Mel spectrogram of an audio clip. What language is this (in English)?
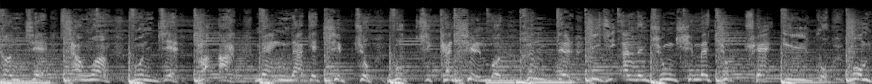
Korean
